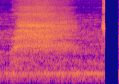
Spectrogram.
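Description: A person's breath, one long hissing breath close to the microphone that fades away near the end.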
